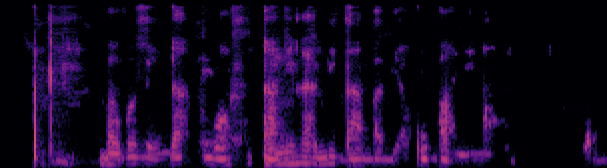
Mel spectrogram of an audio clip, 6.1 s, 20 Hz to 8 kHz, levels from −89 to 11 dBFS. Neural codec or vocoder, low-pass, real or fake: codec, 44.1 kHz, 2.6 kbps, SNAC; 7.2 kHz; fake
